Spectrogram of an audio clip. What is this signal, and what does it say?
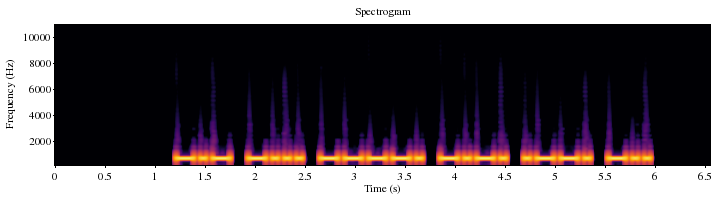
Morse code, heard as a keyed tone, about 20 wpm, 700 Hz. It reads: KB9CPD
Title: USA Call Signs - 6 Characters - Repeated 3x - 20wpm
